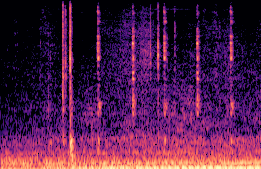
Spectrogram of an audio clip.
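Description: A black truck's engine rumbles steadily, a deep continuous drone with scattered light clicks and ticks over it, and no voices.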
